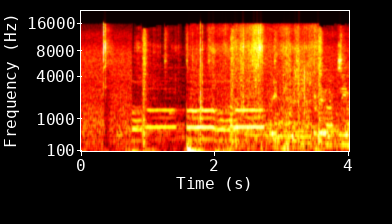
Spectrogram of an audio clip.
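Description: Rustling, crinkling and scraping of a foam wrap sheet and cardboard packaging as a drone box is unpacked, with sharp clicks and a louder rustle about one and a half seconds in, over held musical notes.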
